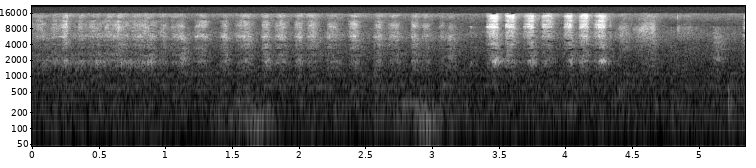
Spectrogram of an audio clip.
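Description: A green colored pencil scratches and rubs repeated short strokes over a thin white paper mandala coloring sheet lying flat on a table, filling in the pattern while the other hand rests on the sheet. The sound is a quiet, steady, dry scratching with a bright papery hiss, turning into a run of quicker, crisper strokes toward the end.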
